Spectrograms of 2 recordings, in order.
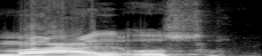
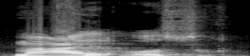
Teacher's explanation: وقف کی صورت میں ہم رو کو پر پڑھیں گے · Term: پر ساؤنڈ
